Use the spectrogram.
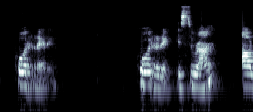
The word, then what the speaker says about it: correre: To run is correre, double R, correre. You see, it's a little bit longer over there where we have the double R, correre.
